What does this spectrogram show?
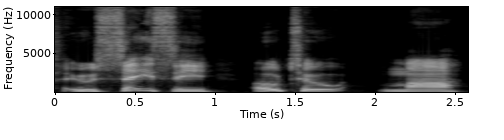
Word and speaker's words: Esezi Otomewo: Now it's pronounced Esezi Otomewo. Sorry. It's Esezi Otomewo.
